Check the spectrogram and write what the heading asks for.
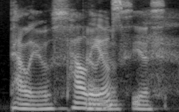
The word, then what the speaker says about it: Paleos: Paleos. Is that how you pronounce it? Yes. Paleos or Paleos? Paleos, yes.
